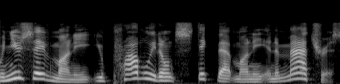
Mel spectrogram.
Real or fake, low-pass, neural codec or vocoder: real; 7.2 kHz; none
